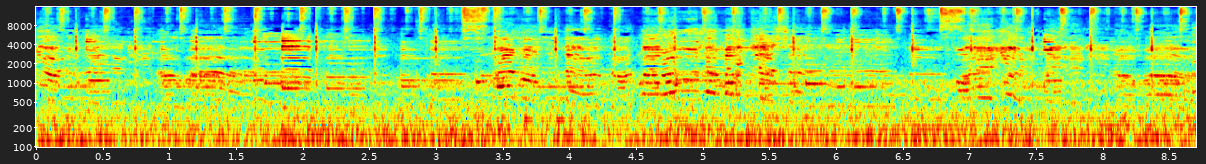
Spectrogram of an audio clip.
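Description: A song: a singer's voice over instrumental backing.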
